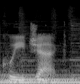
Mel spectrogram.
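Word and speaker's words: Kvichak: Bay we fish on the kichak river pronounced qu jaac hence the name given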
